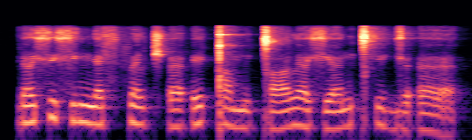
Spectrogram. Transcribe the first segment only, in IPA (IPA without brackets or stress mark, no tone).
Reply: ɾ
